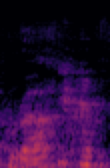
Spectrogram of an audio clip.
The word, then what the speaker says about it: 부라: 그러니까 하나님께서 너 혼자 내려가지 말고 부라라고 하는, 발음을 조심해야 돼요. 부라입니다. 부라.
